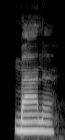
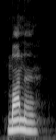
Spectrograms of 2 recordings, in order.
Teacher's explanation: Long and open, then short and shut.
